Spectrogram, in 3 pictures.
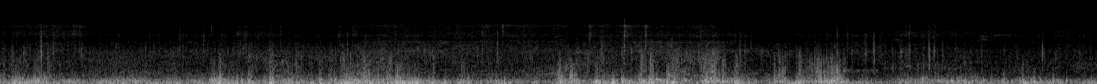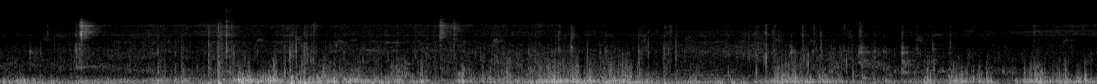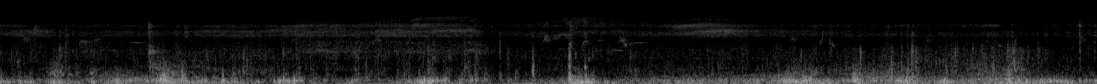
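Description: Mountain bike ridden down a dirt singletrack: a steady rumble of wind buffeting the microphone, broken by frequent irregular knocks and rattles from the bike as it bumps over the trail.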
